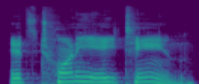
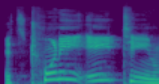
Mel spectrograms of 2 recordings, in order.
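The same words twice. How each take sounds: First: Pitched much higher, exasperated; indignant correction. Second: Indignant correction. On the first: Correcting a chatter about a film's year, exasperated. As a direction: set the chatter straight, fed up. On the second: Indignant at a chatter's trick question. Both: Real, not acted.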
